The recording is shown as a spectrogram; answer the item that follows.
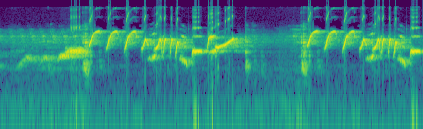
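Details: White-rumped shama song used to make other shamas sing: a quick series of bright, rising slurred whistles and short trills, then a pause and the same phrase again.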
